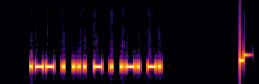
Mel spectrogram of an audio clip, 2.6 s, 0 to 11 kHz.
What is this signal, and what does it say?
Morse code, heard as a keyed tone, about 46 wpm, 700 Hz. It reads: WESTERN
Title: Sentences from Top 1000 Words - Review Part 7 - New Word Drill - 45wpm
